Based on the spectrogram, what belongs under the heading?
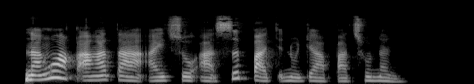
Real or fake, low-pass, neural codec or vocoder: real; 9.9 kHz; none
